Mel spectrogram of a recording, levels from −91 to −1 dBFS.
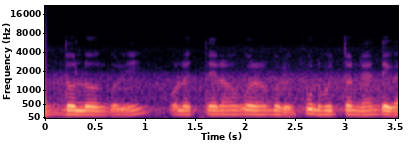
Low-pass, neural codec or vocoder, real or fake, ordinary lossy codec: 7.2 kHz; none; real; none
